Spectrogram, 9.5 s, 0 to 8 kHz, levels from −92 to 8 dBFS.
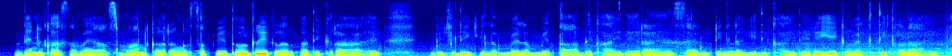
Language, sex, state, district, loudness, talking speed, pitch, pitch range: Hindi, female, Uttar Pradesh, Budaun, -30 LUFS, 190 wpm, 195 Hz, 190-200 Hz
